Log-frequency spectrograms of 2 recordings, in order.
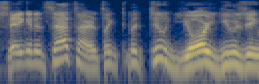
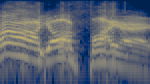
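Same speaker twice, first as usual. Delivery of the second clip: voice like a puppet on a stick; 5 semitones higher than usual. Mocking a wrestling boss as a Muppet on a stick: Vince McMahon impression as a Muppet. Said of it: "stick a stick up his fucking ass and just move him around".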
